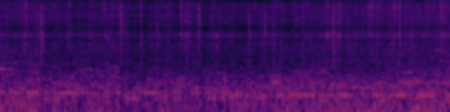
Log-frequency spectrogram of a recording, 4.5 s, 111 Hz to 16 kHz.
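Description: Steady hiss with many small crackles from the firebox and boiler of a 1924 Foden C-type steam wagon in steam, its coal fire burning.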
